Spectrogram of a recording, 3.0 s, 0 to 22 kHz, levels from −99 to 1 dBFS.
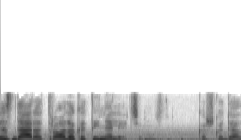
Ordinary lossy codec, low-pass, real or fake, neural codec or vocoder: MP3, 48 kbps; 7.2 kHz; real; none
